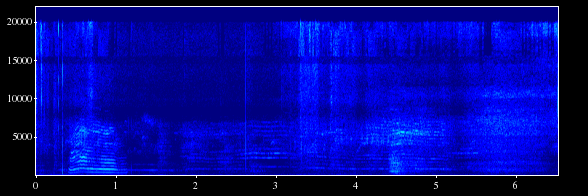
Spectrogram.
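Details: Cat inside a house where cats are being shooed out of the kitchen; one clear, sharp, rising-and-falling meow followed by a long thin tail, then a softer second cry and faint background noise.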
